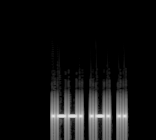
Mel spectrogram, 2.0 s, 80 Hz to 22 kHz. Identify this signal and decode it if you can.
Morse code, heard as a keyed tone, about 36 wpm, 700 Hz. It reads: PRI
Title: Top Three Letter Combinations in Words 35wpm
